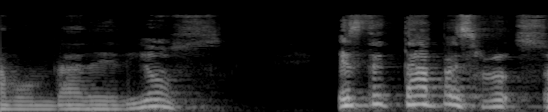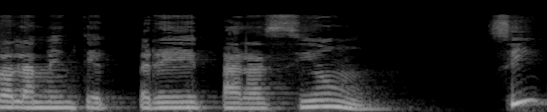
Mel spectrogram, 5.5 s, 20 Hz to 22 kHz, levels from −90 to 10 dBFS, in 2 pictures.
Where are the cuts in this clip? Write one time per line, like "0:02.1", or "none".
none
